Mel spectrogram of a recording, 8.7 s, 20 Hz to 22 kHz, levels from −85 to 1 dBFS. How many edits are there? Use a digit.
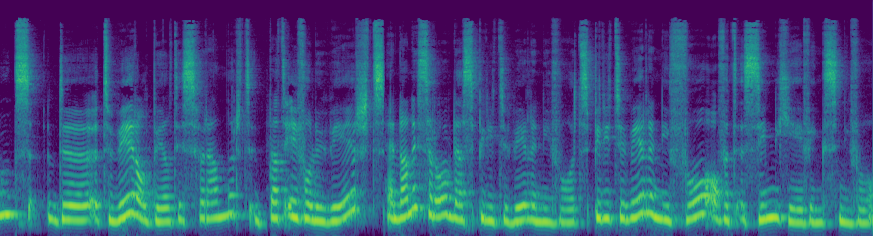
2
